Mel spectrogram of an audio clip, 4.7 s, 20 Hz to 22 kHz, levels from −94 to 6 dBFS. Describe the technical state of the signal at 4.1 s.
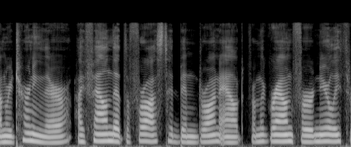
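At 4.1 s the speech plays through with no audible fault; the signal is intact at that moment.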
